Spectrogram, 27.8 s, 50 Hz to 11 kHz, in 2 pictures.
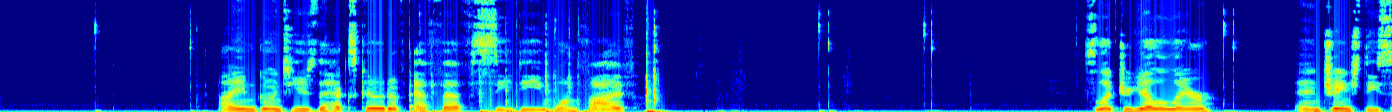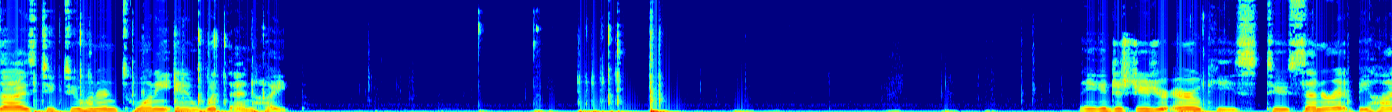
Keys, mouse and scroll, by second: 15.2 Tab, 18.6-20.1 drag, 25.7 shift+Left, 26.9 Up.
